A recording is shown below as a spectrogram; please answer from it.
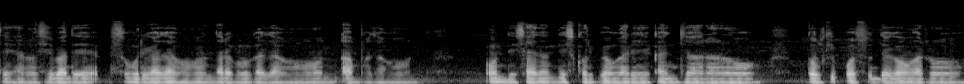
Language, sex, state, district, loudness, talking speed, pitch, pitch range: Chakma, male, Tripura, West Tripura, -21 LUFS, 150 wpm, 90 Hz, 90-95 Hz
